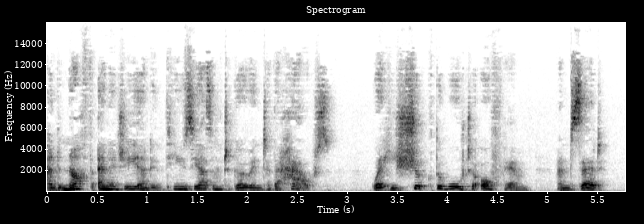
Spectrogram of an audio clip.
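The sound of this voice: Intonation stays fairly level in this unforced reading voice.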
